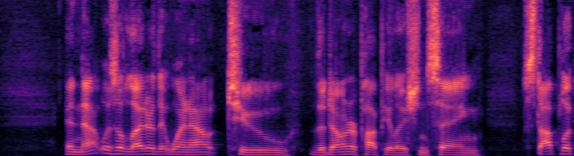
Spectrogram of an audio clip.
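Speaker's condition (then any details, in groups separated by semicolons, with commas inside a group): No condition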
